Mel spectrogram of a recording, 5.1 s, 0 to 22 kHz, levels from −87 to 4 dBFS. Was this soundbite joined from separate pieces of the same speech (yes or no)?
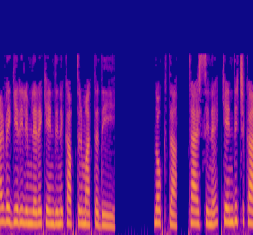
no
